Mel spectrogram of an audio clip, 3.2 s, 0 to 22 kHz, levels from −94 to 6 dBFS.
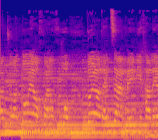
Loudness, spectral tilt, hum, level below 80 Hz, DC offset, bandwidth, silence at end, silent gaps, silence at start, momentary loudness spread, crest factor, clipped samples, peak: -14 LUFS; -6.5 dB/octave; none; -56 dBFS; under 0.1%; 16.5 kHz; 0 s; none; 0 s; 1 LU; 10 dB; under 0.1%; -4 dBFS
